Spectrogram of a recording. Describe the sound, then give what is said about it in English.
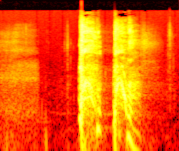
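A preacher giving a sermon coughs twice, loudly and harshly, with a short pause between the coughs, preceded by a soft breathy rasp like a throat being cleared. No talking. “I ran out of cough drops here.”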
